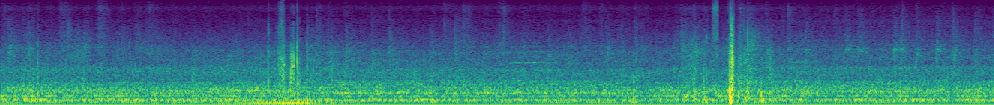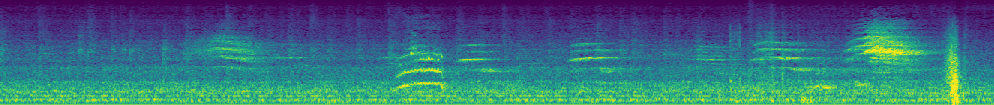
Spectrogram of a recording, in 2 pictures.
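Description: Domestic cats meowing: short rising-and-falling calls repeating from about two-thirds of the way in, the loudest near the end. A single sharp click sounds about ten seconds in, over a steady low hum.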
